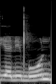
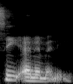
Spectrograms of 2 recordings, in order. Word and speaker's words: sea anemone: Right, बहुत से लोग इसे sea anemone भी कहते हैं. ये this is a wrong pronunciation. True pronunciation is sea anemone.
